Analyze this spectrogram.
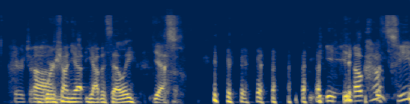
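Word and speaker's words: Guerschon Yabusele: I hope I pronounce this correctly because I don't know if I am or not. Guershon Yabusele.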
